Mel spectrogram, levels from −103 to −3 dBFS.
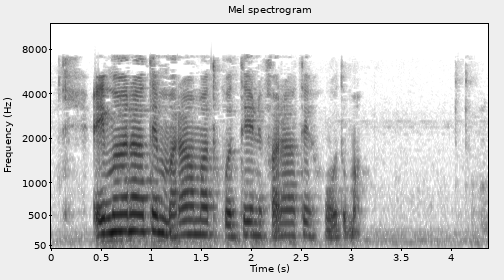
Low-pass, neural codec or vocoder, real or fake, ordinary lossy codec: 7.2 kHz; none; real; AAC, 48 kbps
